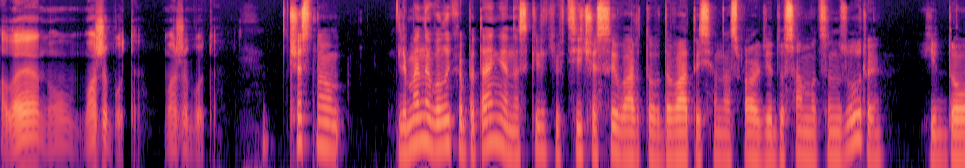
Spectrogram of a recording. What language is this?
Ukrainian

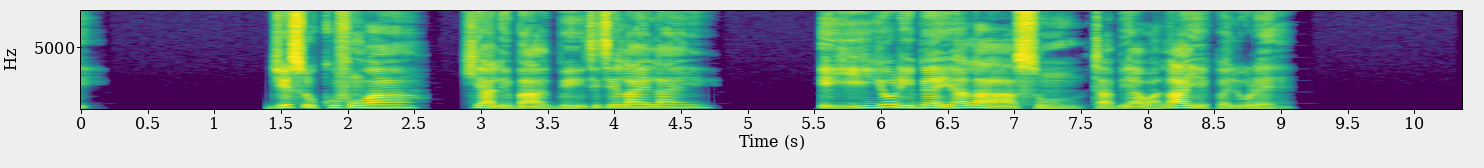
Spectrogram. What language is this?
Yoruba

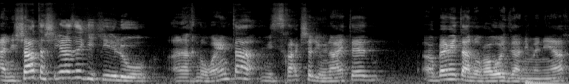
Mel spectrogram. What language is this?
Hebrew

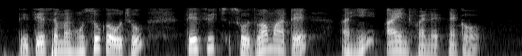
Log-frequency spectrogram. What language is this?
Gujarati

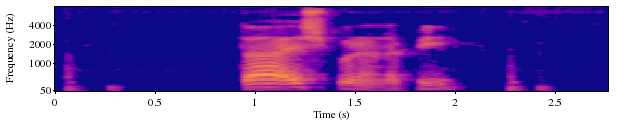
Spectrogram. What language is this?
Burushaski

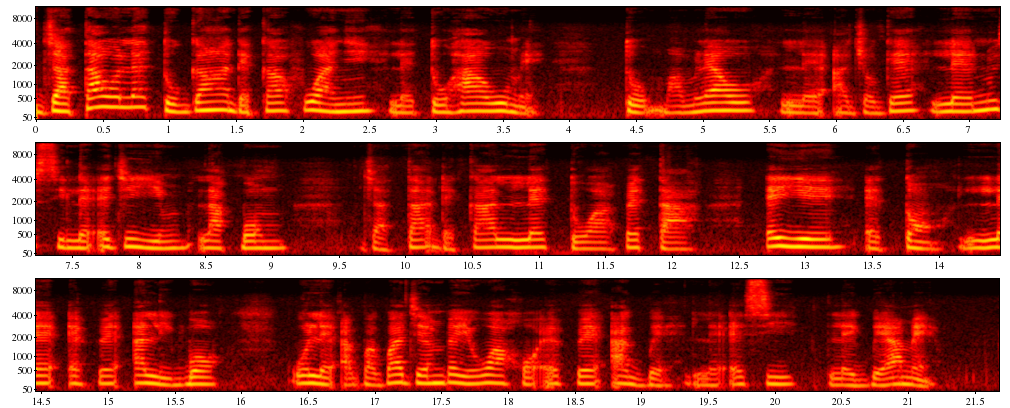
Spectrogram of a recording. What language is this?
Ewe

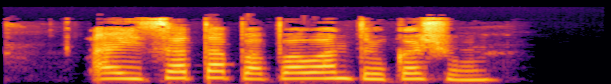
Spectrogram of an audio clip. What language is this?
Yanahuanca Pasco Quechua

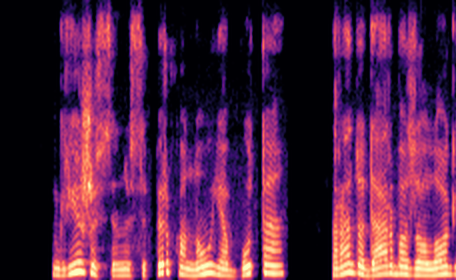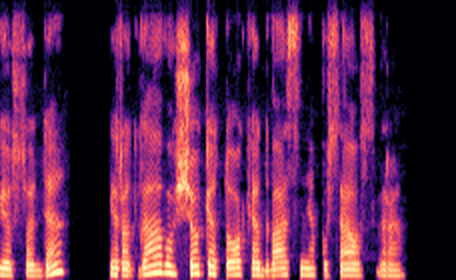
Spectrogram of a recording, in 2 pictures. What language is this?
Lithuanian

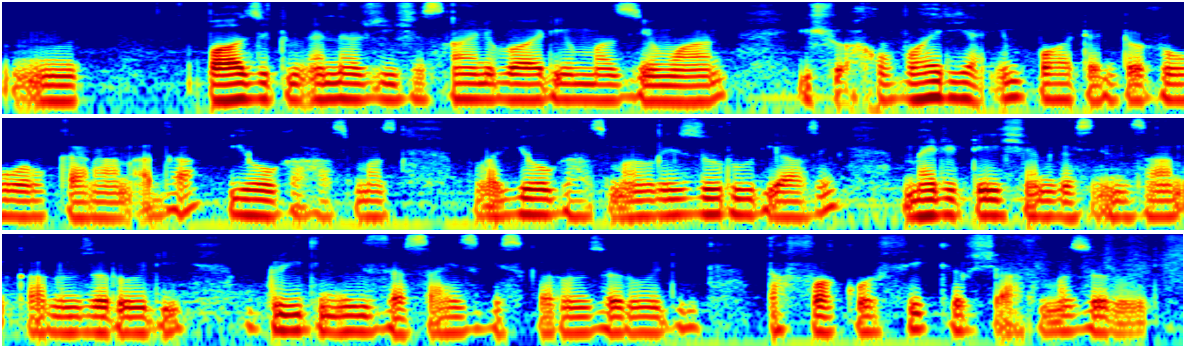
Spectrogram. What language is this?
Kashmiri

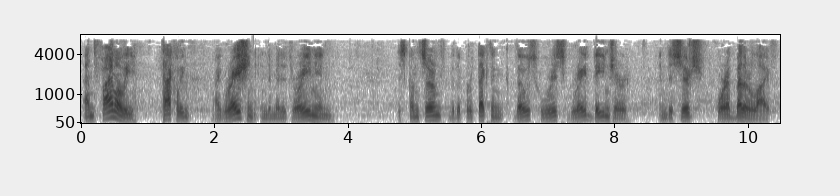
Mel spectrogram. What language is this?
English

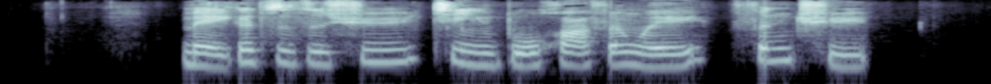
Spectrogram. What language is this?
Chinese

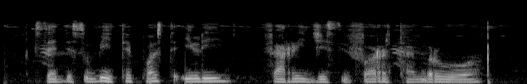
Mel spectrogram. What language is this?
Esperanto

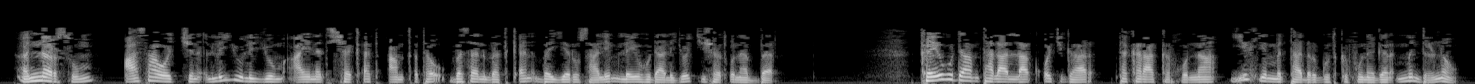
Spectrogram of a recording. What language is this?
Amharic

